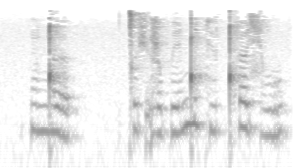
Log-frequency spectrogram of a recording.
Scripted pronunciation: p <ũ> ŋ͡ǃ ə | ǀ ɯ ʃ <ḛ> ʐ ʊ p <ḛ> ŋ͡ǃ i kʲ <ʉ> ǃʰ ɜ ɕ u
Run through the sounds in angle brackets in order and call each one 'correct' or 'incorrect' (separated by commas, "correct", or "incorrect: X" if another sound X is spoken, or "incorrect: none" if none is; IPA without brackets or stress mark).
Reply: correct, correct, incorrect: e, incorrect: ʊ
